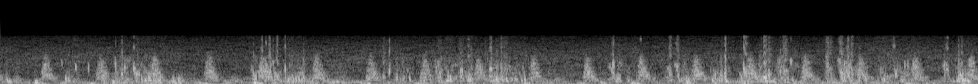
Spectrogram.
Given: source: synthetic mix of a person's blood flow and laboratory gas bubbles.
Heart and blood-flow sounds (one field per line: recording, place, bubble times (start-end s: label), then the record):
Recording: Doppler ultrasound of blood flow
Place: subclavian vein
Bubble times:
0.00-0.03 s: bubbles
0.58-0.80 s: bubbles
0.85-0.92 s: bubbles
1.13-1.55 s: bubbles
2.48-3.08 s: bubbles
3.82-4.28 s: bubbles
4.33-4.80 s: bubbles
4.85-5.35 s: bubbles
6.07-6.43 s: bubbles
6.63-6.98 s: bubbles
7.08-7.32 s: bubbles
7.37-7.53 s: bubbles
7.57-8.01 s: bubbles
8.24-8.71 s: bubbles
8.74-9.21 s: bubbles
9.41-9.79 s: bubbles
From the record:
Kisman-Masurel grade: 232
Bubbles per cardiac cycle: several, 3 to 8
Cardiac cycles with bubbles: 50 to 99%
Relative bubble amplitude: moderate (0.250 to 0.450)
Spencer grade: 3 (all of the cardiac periods contain showers or single bubble signals, but not dominating or overriding the cardiac motion signals)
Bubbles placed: anywhere in the cardiac cycle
